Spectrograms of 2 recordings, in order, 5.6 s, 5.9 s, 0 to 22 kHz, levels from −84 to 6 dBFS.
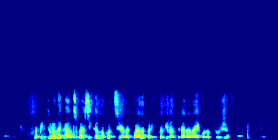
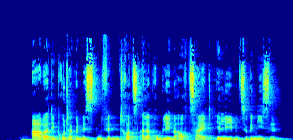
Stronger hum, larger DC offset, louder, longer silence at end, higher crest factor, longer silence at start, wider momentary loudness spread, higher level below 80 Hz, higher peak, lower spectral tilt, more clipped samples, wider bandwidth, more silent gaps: neither; neither; second, -30 LUFS vs -27 LUFS; first, 0.75 s vs 0.2 s; about the same, 18 dB vs 22 dB; first, 0.7 s vs 0.4 s; first, 14 LU vs 9 LU; second, -90 dBFS vs -58 dBFS; second, -14 dBFS vs -6 dBFS; second, 0.5 dB/octave vs -3 dB/octave; neither; second, 8.2 kHz vs 16.5 kHz; neither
